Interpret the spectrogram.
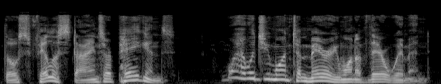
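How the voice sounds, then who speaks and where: Casting: male actor as disapproving father, exasperated, lively pitch, medium register, dry audio drama sound. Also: moderate pace, no room sound.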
